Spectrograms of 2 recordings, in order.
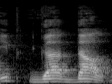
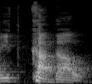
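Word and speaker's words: יתגדל: Na hora de falar itkadal, é o gimel, pronunciar itgadal, não itkadal. Senão a pessoa troca o gimel pelo kuf e aí vai ser outra palavra.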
